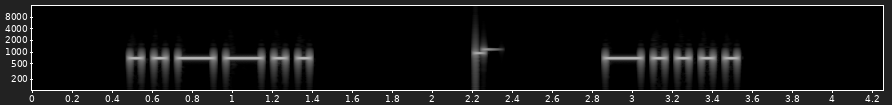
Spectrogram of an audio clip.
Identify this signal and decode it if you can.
Morse code, heard as a keyed tone, about 20 wpm, 700 Hz. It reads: ? 6
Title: Single Character (Letter:Number:Punctuation:Prosign) - Rapid-Fire - 20wpm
